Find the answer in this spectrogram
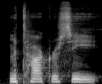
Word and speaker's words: meritocracy: a real thing, but let's say it's isn't meritocracy.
